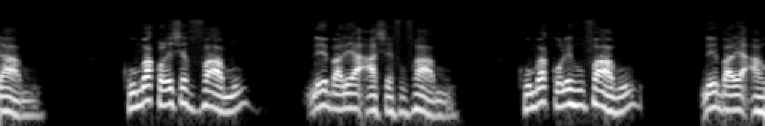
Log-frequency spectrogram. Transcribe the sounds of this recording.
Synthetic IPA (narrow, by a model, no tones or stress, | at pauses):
amu | kuːmbakɔɾeʃɛfufamu | nebaɾejaʔaʃɛfufamu | kuːmbakɔlehufamu | nebaɾeja̰ʔa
